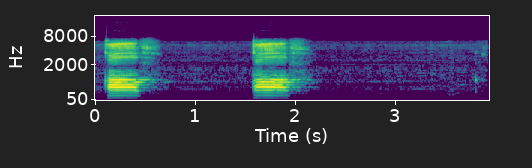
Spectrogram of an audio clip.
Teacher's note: কফটা হচ্ছে আমাদের জিহ্বার গোড়া। এই যে জিহ্বার যে গোড়ার অংশটা গালের এইখানে যে লেগে আছে, এই গোড়াটা উপরের তালুর সঙ্গে লাগবে।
